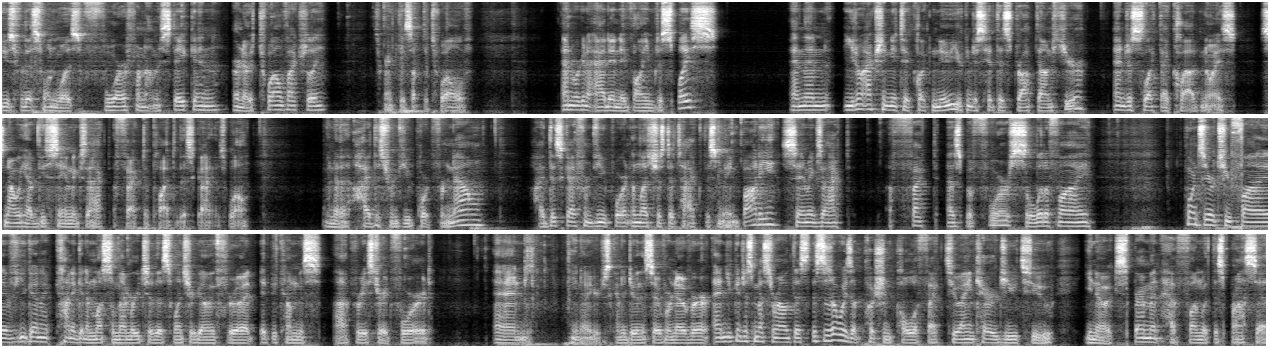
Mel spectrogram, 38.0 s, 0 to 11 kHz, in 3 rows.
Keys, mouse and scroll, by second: 1.7 click, 2.6 click, 3.3 click, 3.6-4.8 drag, 5.5-6.4 drag, 10.4-11.7 drag, 16.0 click, 18.3 click, 19.1 scroll down 2, 19.4 shift+middle click, 19.9 click, 21.2-22.8 drag, 23.7-25.5 drag, 26.4 click, 26.8-28.1 drag, 29.2-31.3 drag, 32.5 click, 33.2 click, 37.4-37.9 drag.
